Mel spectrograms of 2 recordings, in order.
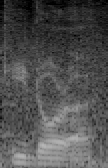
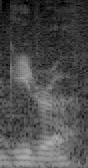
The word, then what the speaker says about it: Ghidorah: I pronounce it Ghidorah, not Ghidra. Oh, Ghidra, that's the word.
